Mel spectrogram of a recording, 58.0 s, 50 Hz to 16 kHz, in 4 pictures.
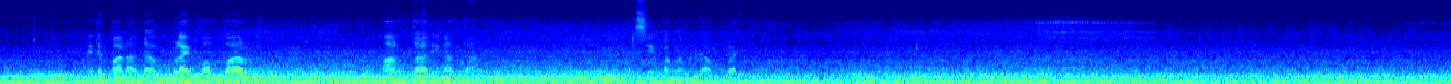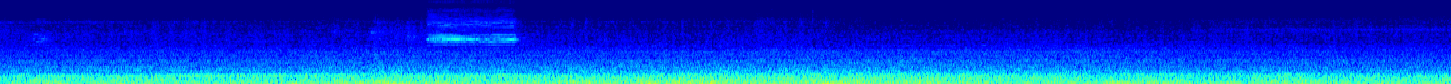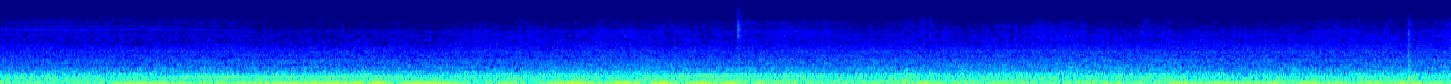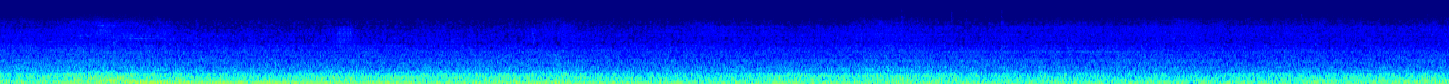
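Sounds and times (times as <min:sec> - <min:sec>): vehicle road rumble: 0:00.0 - 0:58.0.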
